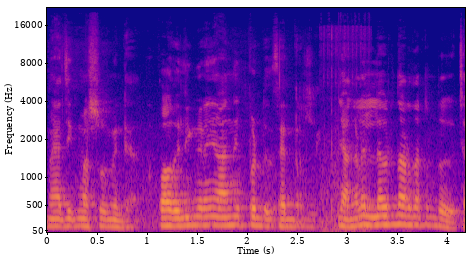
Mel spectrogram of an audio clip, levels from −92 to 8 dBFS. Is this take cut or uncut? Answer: cut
